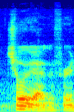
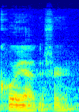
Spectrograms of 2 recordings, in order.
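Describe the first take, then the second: First: It begins with a 'ch' sound, like 'chore'. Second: It begins with a 'k' sound, like 'core'. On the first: A person who assigns chores. The speaker calls it right. "So this word is choreographer, ... It's the person who, who assigns chores" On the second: A person who arranges dances. The speaker calls it wrong. "not choreographer"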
